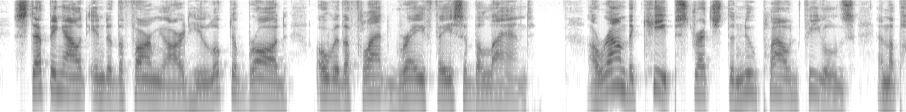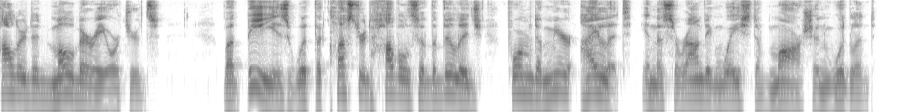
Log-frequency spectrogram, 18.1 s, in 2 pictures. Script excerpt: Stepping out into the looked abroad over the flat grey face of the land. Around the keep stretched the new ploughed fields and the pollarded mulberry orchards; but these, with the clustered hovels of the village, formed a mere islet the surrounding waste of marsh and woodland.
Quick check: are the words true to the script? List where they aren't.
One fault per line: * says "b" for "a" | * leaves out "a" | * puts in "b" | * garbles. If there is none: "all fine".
* puts in "farm yard he"
* puts in "in"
